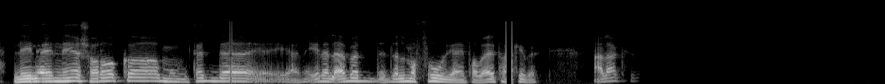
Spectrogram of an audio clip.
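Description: Hard-edged silent gaps cut into the speech at 2.30 to 2.33 s, 5.06 to 5.15 s and 8.44 to 8.46 s, each followed by slightly distorted speech before it settles. This is packet loss on an ADPCM call. About 20 ms, 60 ms and 20 ms of audio go missing, roughly one, three and one packets. The receiving decoder's predictor and step size lose track of the sender's and need tens of milliseconds to realign.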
